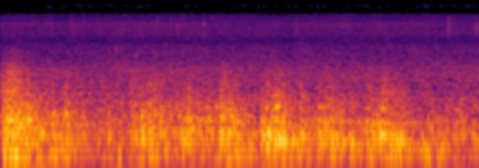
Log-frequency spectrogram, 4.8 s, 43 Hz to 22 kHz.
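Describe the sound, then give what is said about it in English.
Low, continuous rumbling thunder rolls beneath a steady wash of rain during a July 1st thunderstorm in Texas, about 70 degrees; the storm sounds heavy with no voices present. “One of the things about grilling in Texas is you sometimes, it'll be, it is officially July 1st, and due to the rainstorm, the thunderstorm, whatever you want to call it, feels like it's about 70 degrees.”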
